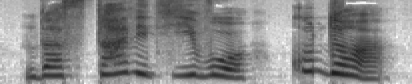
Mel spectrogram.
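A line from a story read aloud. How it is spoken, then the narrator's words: Anguished shout. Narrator (Russian): кричала Санна тоскливо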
